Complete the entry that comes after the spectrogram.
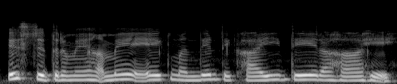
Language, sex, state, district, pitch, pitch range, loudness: Hindi, female, Madhya Pradesh, Bhopal, 210 Hz, 195-220 Hz, -17 LUFS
